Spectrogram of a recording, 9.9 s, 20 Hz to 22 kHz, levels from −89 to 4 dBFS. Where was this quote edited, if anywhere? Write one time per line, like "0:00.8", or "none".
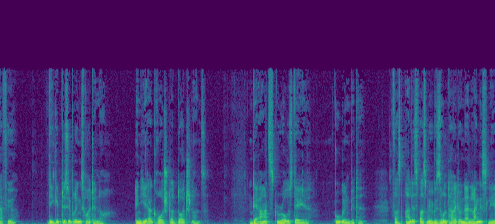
0:08.7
